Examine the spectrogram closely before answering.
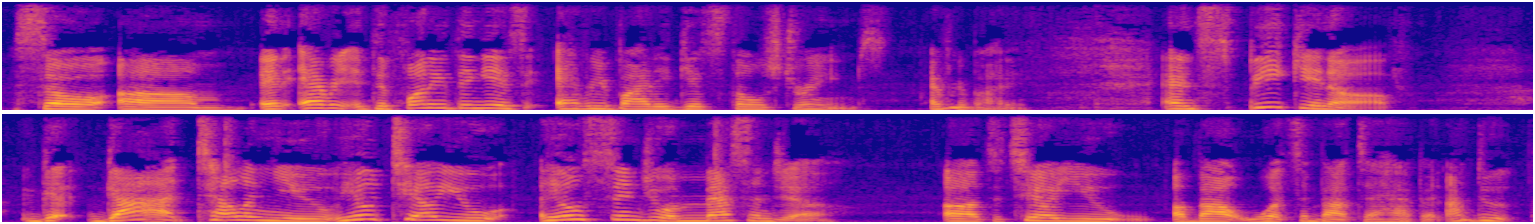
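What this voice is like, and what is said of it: New York accent. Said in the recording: “my dialect is changing ... I just hear New York in my head ... when I get a little bit excited about a subject, I start hearing it again”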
